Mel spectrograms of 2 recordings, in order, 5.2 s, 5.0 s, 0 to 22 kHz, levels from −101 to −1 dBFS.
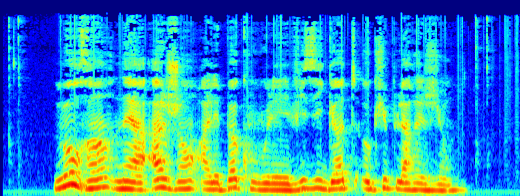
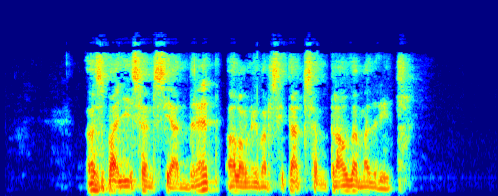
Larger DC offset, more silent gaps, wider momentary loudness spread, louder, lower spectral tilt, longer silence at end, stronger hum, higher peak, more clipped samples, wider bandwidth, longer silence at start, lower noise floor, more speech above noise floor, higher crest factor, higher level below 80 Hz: neither; neither; second, 7 LU vs 10 LU; about the same, -19 LUFS vs -19 LUFS; first, -6 dB/octave vs -4 dB/octave; second, 0.55 s vs 0.9 s; neither; about the same, -4 dBFS vs -2 dBFS; neither; first, 16.5 kHz vs 9.6 kHz; second, 0.55 s vs 0.85 s; second, -48 dBFS vs -85 dBFS; second, 30 dB vs 66 dB; second, 14 dB vs 20 dB; first, -52 dBFS vs -60 dBFS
